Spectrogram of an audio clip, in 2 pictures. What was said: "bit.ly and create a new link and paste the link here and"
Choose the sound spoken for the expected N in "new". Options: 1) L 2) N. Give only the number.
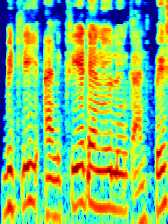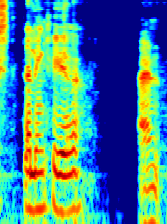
2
